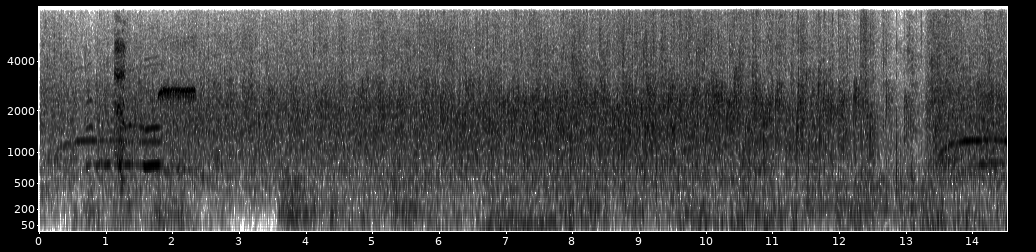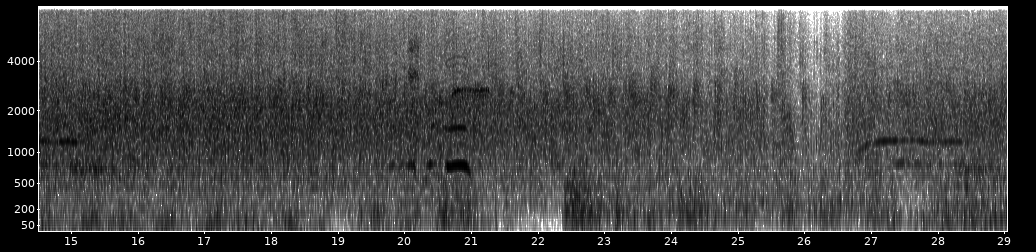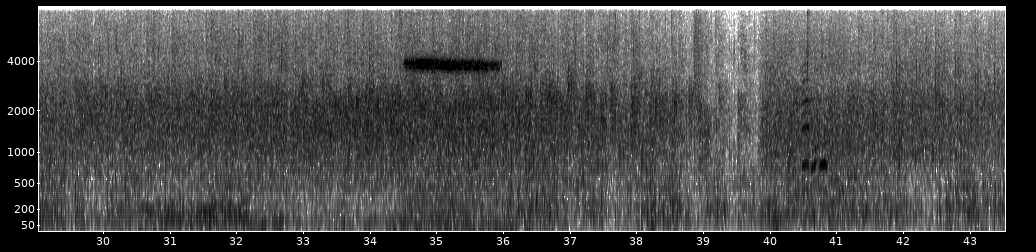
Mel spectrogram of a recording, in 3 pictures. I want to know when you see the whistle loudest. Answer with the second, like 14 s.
35 s.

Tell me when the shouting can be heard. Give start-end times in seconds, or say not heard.
0.7-1.9, 19.8-21.1, 40.5-41.1.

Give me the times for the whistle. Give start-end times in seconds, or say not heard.
1.1-2.4, 20.1-21.1, 34.5-36.0.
